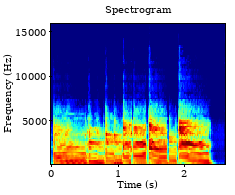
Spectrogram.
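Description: Country electric guitar run through a compressor with no delay, playing a quick, dry melodic phrase of clipped, evenly sustained notes that stops cleanly after a couple of seconds, close and loud with no talking.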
